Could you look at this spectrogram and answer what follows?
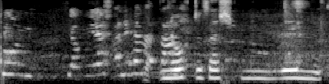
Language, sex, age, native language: Icelandic, male, 9, Icelandic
